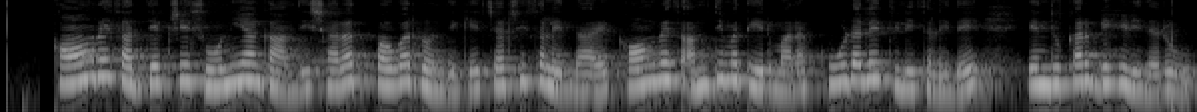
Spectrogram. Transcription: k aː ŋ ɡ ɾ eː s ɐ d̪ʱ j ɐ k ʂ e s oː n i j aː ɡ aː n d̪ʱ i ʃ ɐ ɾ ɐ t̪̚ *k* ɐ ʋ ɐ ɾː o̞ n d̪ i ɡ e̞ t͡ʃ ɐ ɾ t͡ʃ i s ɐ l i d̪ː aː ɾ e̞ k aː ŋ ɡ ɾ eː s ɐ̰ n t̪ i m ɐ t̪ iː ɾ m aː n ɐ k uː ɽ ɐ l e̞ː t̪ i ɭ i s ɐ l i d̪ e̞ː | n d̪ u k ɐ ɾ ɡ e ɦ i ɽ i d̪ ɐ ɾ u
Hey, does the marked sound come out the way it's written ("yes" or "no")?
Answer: no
